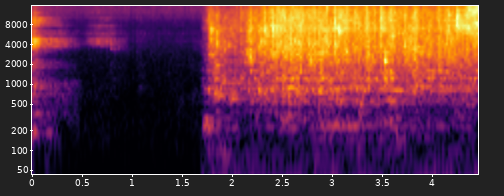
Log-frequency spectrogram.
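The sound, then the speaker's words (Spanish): A toilet in a school bathroom is flushed by pulling the chain: after a quiet start, a sudden loud rush of water begins and keeps roaring steadily to the end, a broad hissing gush with no voices. “Cuando jalé de la cadena y abrí la puerta escrita con puros insultos de pendejos, oí a alguien sollozar.”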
